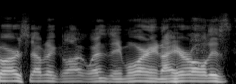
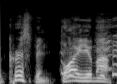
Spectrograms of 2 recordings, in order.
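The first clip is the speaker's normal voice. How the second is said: louder, like commanding a smart speaker; raised-volume command to a person; mock voice command; 3 semitones higher, 6 dB louder than usual. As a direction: call it out as a joking order. Mimics voice command to quiet man.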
